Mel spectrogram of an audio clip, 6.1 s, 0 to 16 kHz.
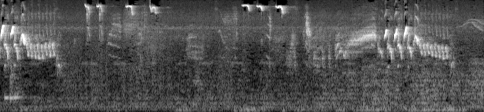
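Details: A house wren in the Esteros del Iberá, Corrientes, Argentina, at Colonia Carlos Pellegrini in October 2016, delivers two quick bubbly bursts of high, jumbled warbling notes several seconds apart, with faint scattered chirps and a low rumble of background noise.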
